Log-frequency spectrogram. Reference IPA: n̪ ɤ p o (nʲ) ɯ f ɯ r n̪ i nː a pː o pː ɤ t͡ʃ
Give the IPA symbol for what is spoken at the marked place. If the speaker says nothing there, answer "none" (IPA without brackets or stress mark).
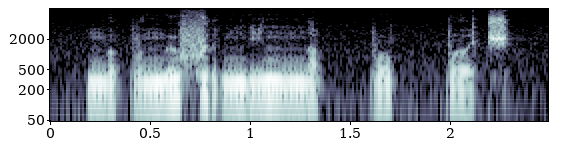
n̪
